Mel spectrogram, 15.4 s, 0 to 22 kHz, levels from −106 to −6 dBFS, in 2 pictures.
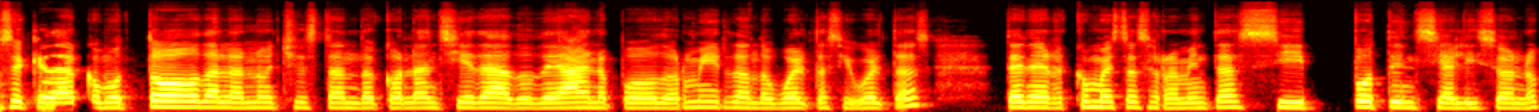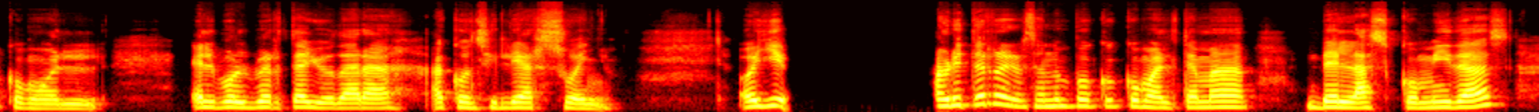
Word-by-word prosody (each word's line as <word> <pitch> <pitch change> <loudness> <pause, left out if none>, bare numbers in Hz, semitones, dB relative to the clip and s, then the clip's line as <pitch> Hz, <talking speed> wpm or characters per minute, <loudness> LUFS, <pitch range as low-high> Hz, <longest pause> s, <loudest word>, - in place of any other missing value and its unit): se 205 +1 0
queda 180 -1 +4
como 185 -1 -1
toda 205 -2 +8
la 180 -1 0
noche 185 0 -6
estando 175 0 -4
con 175 0 -2
ansiedad, 180 0 +1
o 170 - -1
de: 175 +1 +1
Ay, 180 +1 +5
no 180 - -3
puedo 175 -1 0
dormir 190 +3 -3
dando 175 -2 -2
vueltas 175 0 -3
y - - -6
vueltas, 240 - -3 0.3
tener 190 -2 +2
como 200 0 0
estas 195 0 -3
herramientas, 180 +3 -3
sí 185 -3 -2
potencializó, 175 -4 0
¿no?, 175 +3 -5
como 160 -5 -4
el 150 -1 -7 0.4
el 185 - +1
volverte 195 0 0
a - - +4
ayudar 170 -2 0
a 170 0 -1
a 180 - -2
conciliar 180 0 -2
sueño. 155 -5 -3 0.6
Oye, 225 +4 +1 0.7
ahorita 265 +5 +3
regresando 230 -7 -1
un - - -12
poco 220 -1 -4
como 220 -3 +1
al 180 -2 -1
tema 195 +1 +1 0.3
de 195 +1 +3
las 180 -1 +3
comidas, 200 +10 +1
185 Hz, 185 wpm, -23 LUFS, 175-195 Hz, 0.7 s, toda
